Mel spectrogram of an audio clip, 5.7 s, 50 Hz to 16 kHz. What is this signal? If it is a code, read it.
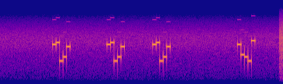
Five-tone selective call (ZVEI), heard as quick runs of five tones, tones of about 70 ms, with a squelch burst at the end. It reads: 90138 90138 90138 94311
